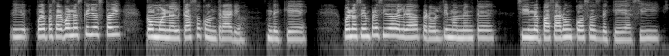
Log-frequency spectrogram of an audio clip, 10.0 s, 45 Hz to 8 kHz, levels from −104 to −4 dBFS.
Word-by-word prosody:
Sí, 265 -1 -5
puede 275 0 +3
pasar, 275 0 +1
bueno, 300 +1 +5
es 305 -1 -2
que 335 0 -1
yo 330 - +2
estoy 325 +1 +1 0.3
como 265 -1 +6
en 250 -1 +4
el 240 0 +2
caso 255 +4 -2
contrario, 225 -6 -3 0.3
de 225 -3 -4
que, 215 0 -6 0.5
bueno, 275 +1 +6
siempre 285 +2 +1
he - - -4
sido 295 0 +1
delgada, 265 -1 +1
pero 230 -2 -3
últimamente 240 0 -3 0.3
sí 255 -1 -1
me 250 -1 +3
pasaron 240 +2 +2
cosas 250 -2 -3
de 220 -2 -8
que 205 -1 -8
así 230 +3 -11
250 Hz, 175 wpm, -23 LUFS, 230-275 Hz, 0.5 s, como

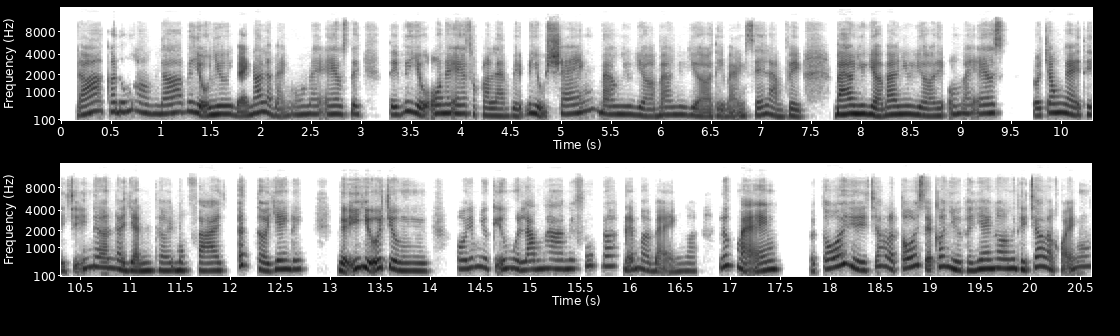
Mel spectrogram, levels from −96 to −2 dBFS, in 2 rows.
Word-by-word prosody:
đó 255 +8 0
có 290 - -2
đúng 285 +2 -1
hông? 250 -5 -3
Đó 250 +4 -1
ví 290 -2 -1
dụ 240 - +3
như 225 +1 +3
bạn - - +1
nói 260 +3 +2
là 270 - -1
bạn 195 +1 -7
ôn 220 +1 -3
IELTS 230 -1 -3
đi, 235 - 0 0.3
thì 215 -1 +1
ví 290 +6 -1
dụ 230 - +3
ôn 245 0 +1
IELTS 245 -2 +1
hoặc 215 -1 -9
là - - -1
làm 185 -1 -2
việc 185 0 -3
ví 255 - +1
dụ 215 - +2
sáng 250 +8 -1
bao 225 -4 -1
nhiêu 225 -1 0
giờ, 190 -4 -2
bao 205 +3 -2
nhiêu 215 0 -1
giờ 90 - -3
thì - - -5
bạn 85 - -5
sẽ 195 +2 -3
làm 205 -7 -3
việc, 175 -2 -2 0.3
bao 220 +2 +5
nhiêu 235 0 +7
giờ, 205 -5 +3
bao 215 +1 +2
nhiêu 230 0 +3
giờ 205 -4 0
thì 190 - -1
ôn 225 +3 -3
IELTS 250 0 -1 0.3
rồi 190 - -2
trong 265 +5 +2
ngày 235 -5 +2
thì 215 -1 -1
chỉ 270 - -2
nên 300 -2 -1
là 255 - +1
dành 215 -1 +3
thời 215 -1 -2
một 220 0 +3
vài 215 0 0
ít 355 +2 0
thời 215 -5 0
gian 255 +2 +3
để 250 0 -1 0.3
nghỉ 245 +6 +4
giữa 245 -4 +8
chừng 215 -6 +1 0.3
thôi, 260 0 0
giống 300 - -3
như 305 -3 -2
kiểu, 285 -5 0
15-20 255 0 0
phút 345 0 -6
đó 330 0 -4
để - - -1
mà 255 -4 -1
bạn, 200 -1 -5
ờ, 205 - -6 0.2
lướt 340 +4 0
mạng, 245 -1 +3 0.3
rồi 195 - -8
tối 305 +8 +3
thì 245 -8 +3
chắc 335 +8 -4
là 255 -5 -2
tối 310 +5 +2
sẽ - - 0
có 315 - -1
nhiều 265 -7 +3
thời 220 - 0
gian 260 +2 +5
hơn 270 -1 +2
thì 240 -2 +2
chắc 320 +1 +1
là 275 - 0
khoảng 265 - -3
235 Hz, 275 wpm, -23 LUFS, 215-265 Hz, 0.3 s, giữa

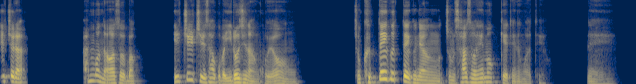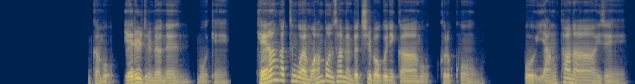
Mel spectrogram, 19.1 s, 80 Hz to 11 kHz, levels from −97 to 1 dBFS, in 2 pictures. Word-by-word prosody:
1 200 - -6
주일에 - - +3 0.8
1 220 0 -5
번 215 -4 -1
나와서 135 -3 0
막 105 0 -6 0.5
1 190 +1 -1
주일치 255 +3 +1
사고 165 -3 -3
막 - - +2
이러진 145 +2 +3
않고요. 95 0 -6 0.8
좀 145 - -8
그때그때 265 - +4
그냥 120 -7 -2
좀 125 -2 -7
사서 160 +5 0
해 160 +2 -1
먹게 175 0 -4
되는 95 -2 -10
것 90 -1 -14
같아요. 120 -4 -22 0.6
네. 95 0 -15 1.6
그니까 115 - -6
뭐 105 -2 -6 0.2
예를 140 +5 +6
들면은 110 -6 -4
뭐 95 -1 -9
이렇게 90 -1 -12 0.4
계란 205 - +7
같은 230 -3 0
거야 155 -5 +5
뭐 125 -2 +1
1 180 +8 -1
번 215 -4 +2
사면 185 -5 0
며칠 110 -2 0
먹으니까 110 -3 0
뭐 95 -2 -9
그렇고 100 -4 -8 0.6
뭐 110 -1 -2
양파나 120 -1 -1
이제 95 -2 -8
120 Hz, 250 characters per minute, -23 LUFS, 100-165 Hz, 1.6 s, 계란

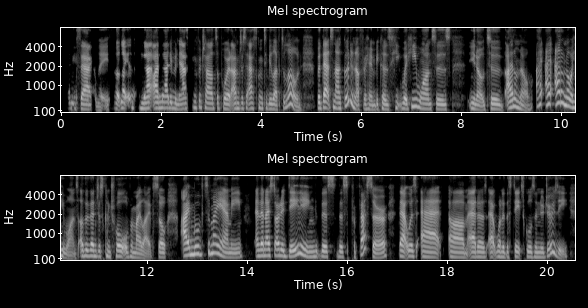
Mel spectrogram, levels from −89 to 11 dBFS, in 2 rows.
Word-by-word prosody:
Exactly, 165 -6 -1
so, - - +1
like, 200 -1 +2
i - - -2 0.2
not 195 +1 +5
I'm 200 0 +5
not 205 -1 +1
even 180 -4 -3
asking 185 +5 +1
for 225 - -7
child 185 -4 -1
support, 185 -2 0
I'm 185 +1 +1
just 190 0 -7
asking 190 0 -3
to 195 - -8
be 175 - -2
left 150 +2 -2
alone, 305 - -2 0.3
but 200 +1 0
that's 220 0 +5
not 190 -1 +1
good - - 0
enough 145 0 0
for 165 - -5
him 155 -2 -5
because 165 -1 -3
he 210 - -9
what 180 -2 +2
he 260 +4 -1
wants 175 -7 -2
is, 160 -1 -2 0.3
you 185 -1 -3
know, 150 -5 -1
to 165 +1 -1
I 225 - +4
don't 250 -3 0
know, 165 -1 -6
I 335 - -2
I 345 +1 +2
I 370 - +5
don't 350 -6 +3
know 270 - +3
what 220 - +2
he 210 - -3
wants - - -7
other 200 +1 0
than 200 -1 +3
just 185 -1 -5
control 190 0 +1
over 170 +2 -3
my 150 -3 -1
life 130 - -4
so 160 -2 -1 0.3
I 225 +2 +8
moved 260 0 +1
to 310 - -2
Miami, 170 - 0 0.2
and 200 +1 0
then 210 0 +5
I 215 - +6
started 215 -3 +1
dating 190 -3 +1
this 180 -1 0
this 175 -1 -3
professor 450 0 0 0.2
that - - +5
was 195 -1 0
at, 170 -3 +3
um, 165 -3 +1
at 170 0 +3
a 170 -1 -1
at - - +1
one 185 -1 -1
of 170 - -1
the 170 - -2
state 180 +1 -3
schools 175 -2 -4
in 165 -1 -4
New 160 -1 -4
Jersey, 315 - -4
185 Hz, 235 wpm, -23 LUFS, 170-210 Hz, 0.3 s, I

